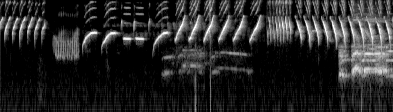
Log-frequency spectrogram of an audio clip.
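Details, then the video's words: Canary training song meant to prompt silent canaries and tutor young birds. Quick high notes, a buzzy burst, slower clear whistles, then fast rolling downslurred notes with dense trills. "Canary Singing Training, Kenari Gacor Ngerol Panjang,Pancingan Kenari Macet, Masteran Kenari Paud"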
